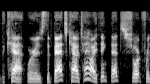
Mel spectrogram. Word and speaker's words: kowtow: All right, so this is Batman Season 2, Episode 30, The Bats Kowtow. Or is that Koto? now it's kowtow. Okay. The Bats Kowtow. It's got to rhyme with meow.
